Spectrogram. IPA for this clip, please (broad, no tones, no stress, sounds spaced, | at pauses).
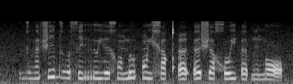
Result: ɡʱ ɛ̃ ʃ i dʱ ə s i rʲ u j e x ɔ̃ n ɯ ʔ ɔ̃ j x ɛ qʼ i ʔ ɛ ʃ ɛ χ u j ʔ ɛ ɓ ĩ n ɔ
